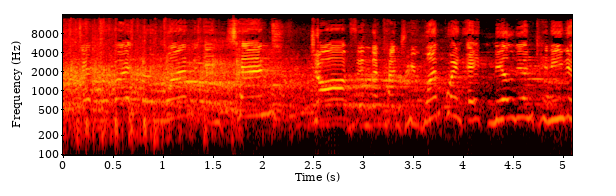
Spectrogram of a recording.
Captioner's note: some Applause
